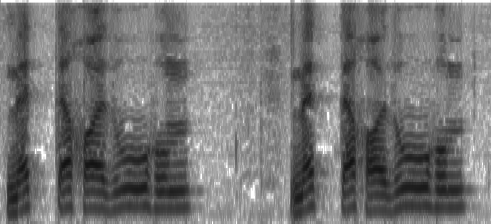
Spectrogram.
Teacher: والذال مرققه معاكم، والخاء وقعت بين مرققين، لابد من بيان كل ايه مرقق على حدا وبيان المفخم. · الخاء عندي مفخمه تفخيم عالي هنا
